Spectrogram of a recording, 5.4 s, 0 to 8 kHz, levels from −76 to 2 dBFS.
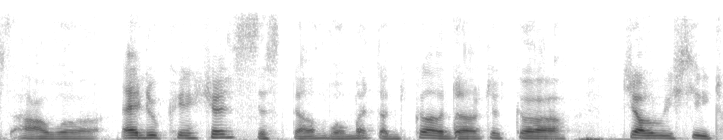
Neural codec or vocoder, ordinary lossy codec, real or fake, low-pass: codec, 24 kHz, 1.5 kbps, HILCodec; none; fake; 7.2 kHz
